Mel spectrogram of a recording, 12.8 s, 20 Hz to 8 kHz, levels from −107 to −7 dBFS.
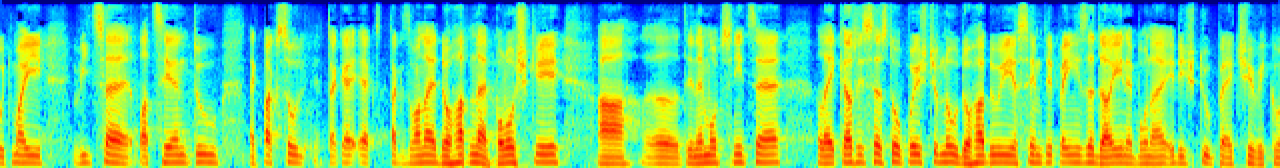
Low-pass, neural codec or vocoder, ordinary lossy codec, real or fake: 7.2 kHz; codec, 16 kHz, 1 kbps, X-Codec, HuBERT features, trained on LibriSpeech; MP3, 48 kbps; fake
